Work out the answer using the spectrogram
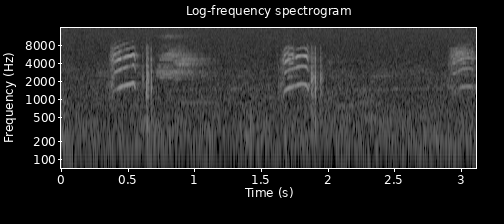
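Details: Young conin learning to sing. Three squeaky, harmonic chirps fall at about one-and-a-half-second intervals, the first followed by a sharp click and a brief hiss.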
